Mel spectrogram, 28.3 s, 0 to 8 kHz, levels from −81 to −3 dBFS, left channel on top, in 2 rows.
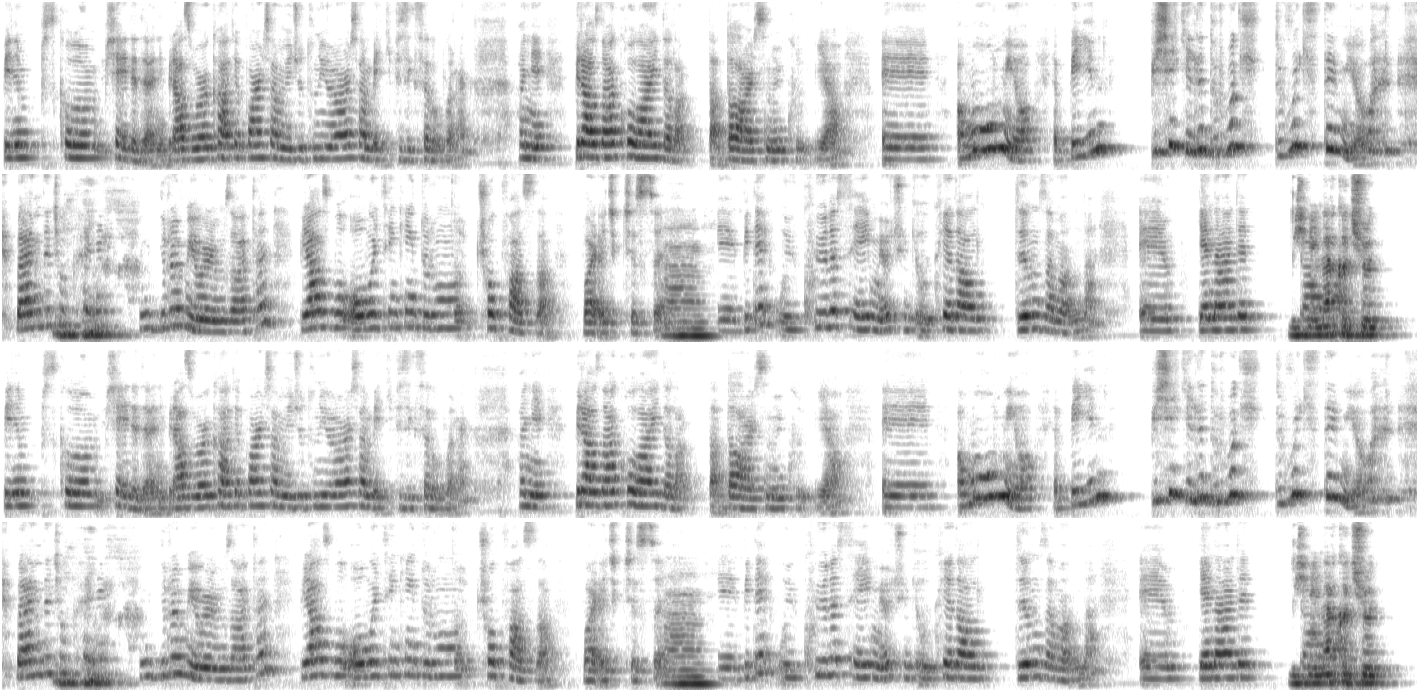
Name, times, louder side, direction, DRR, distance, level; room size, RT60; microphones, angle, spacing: voice 1, 0.0-8.4 8.8-11.1 11.5-15.2 15.5-19.6 20.0-20.8 21.3-24.0 24.3-25.2 25.5-26.7 27.1-27.5, left 2 dB, 70° left, 1.0 m, -29 dB
voice 2, 14.7-15.5 20.7-21.2 27.0-27.8, left 1 dB, 55° left, 0.6 m, -23 dB
3.2 x 2.2 x 4.2 m
head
